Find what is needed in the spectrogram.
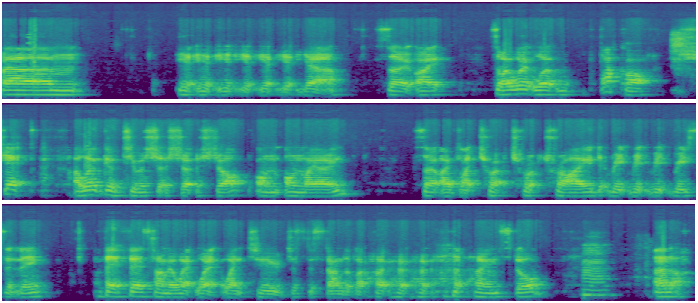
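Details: Man with Tourette's syndrome whose tics are involuntary swearing and blurted phrases in mid-sentence, with a stammer that worsens under stress; real, not acted; Tourette syndrome with vocal tics (coprolalia).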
